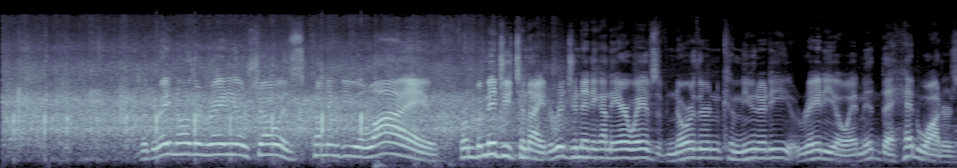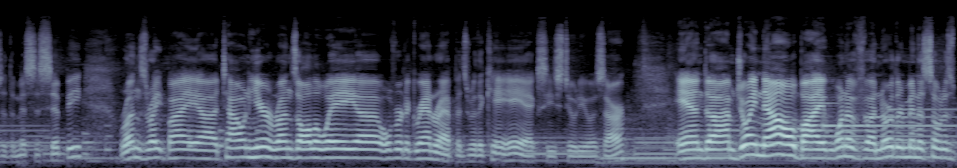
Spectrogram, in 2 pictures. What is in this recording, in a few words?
interview; Bemidji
